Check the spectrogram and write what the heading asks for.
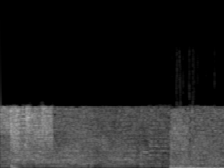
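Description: Produced intro sting: electronic music with a car sound effect of a speeding car and tyre noise, cut by a sudden deep bass hit near the end.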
